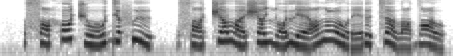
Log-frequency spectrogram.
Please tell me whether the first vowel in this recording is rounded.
no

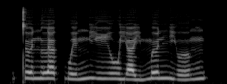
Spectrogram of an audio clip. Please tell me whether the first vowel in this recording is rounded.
yes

